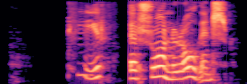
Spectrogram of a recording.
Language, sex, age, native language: Icelandic, female, 9, Icelandic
